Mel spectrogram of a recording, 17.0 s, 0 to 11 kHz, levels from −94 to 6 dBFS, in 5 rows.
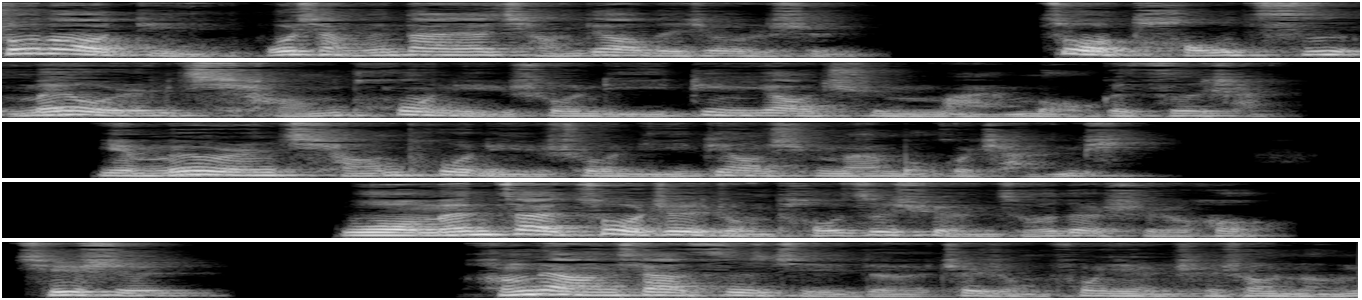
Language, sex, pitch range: Chinese, male, 125-185 Hz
